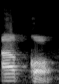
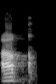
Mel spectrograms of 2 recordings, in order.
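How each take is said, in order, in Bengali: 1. শেষ ব্যঞ্জনটি হালকা একটু প্রতিধ্বনিত ধাক্কা দিয়ে শেষ হয়। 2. শেষ ব্যঞ্জনটি সমানভাবে থেমে যায়, কোনো রেশ থাকে না। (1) "হালকা একটু ধাক্কা দিয়ে" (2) "সরাসরি আক উচ্চারণ না হয়ে"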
